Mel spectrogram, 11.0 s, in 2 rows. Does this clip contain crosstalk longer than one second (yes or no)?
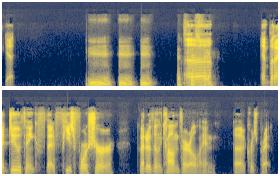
no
